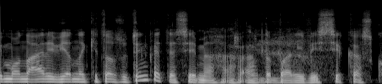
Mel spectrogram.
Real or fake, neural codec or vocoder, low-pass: fake; vocoder, 44.1 kHz, 128 mel bands every 512 samples, BigVGAN v2; 14.4 kHz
